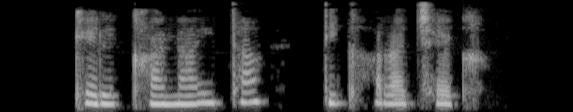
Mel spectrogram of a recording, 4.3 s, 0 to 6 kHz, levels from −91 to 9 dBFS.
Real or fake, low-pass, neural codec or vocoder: real; 5.4 kHz; none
